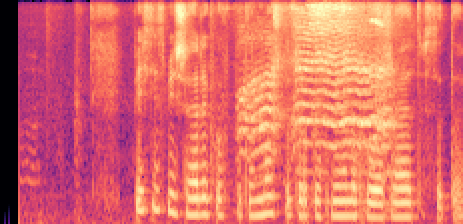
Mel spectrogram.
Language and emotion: Russian, neutral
